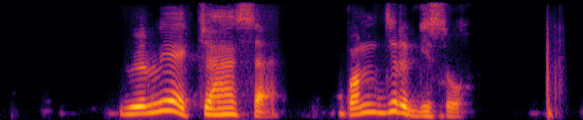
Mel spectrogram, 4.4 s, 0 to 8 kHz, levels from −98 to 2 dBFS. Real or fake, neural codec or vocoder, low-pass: fake; codec, 16 kHz, 1 kbps, X-Codec, HuBERT features, trained on balanced general audio; 7.2 kHz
